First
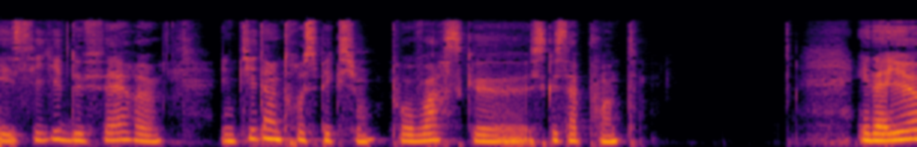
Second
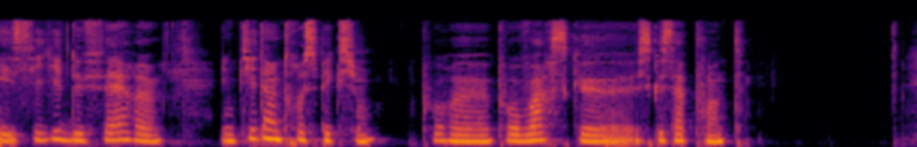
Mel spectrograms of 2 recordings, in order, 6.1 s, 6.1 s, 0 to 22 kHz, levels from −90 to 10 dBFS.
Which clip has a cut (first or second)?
first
